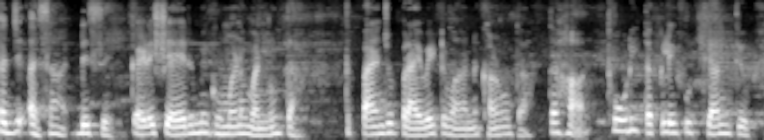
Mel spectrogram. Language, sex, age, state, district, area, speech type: Sindhi, female, 18-30, Gujarat, Junagadh, rural, spontaneous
